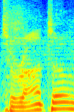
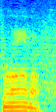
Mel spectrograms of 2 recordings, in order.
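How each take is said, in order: First: The second t sound is clearly pronounced. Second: The second t sound is dropped. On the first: The speaker is not from there. The speaker calls it wrong. "If you go up there and you say Toronto, they know immediately" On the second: The speaker is a local. The speaker calls it right. "They don't pronounce it with a T either"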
